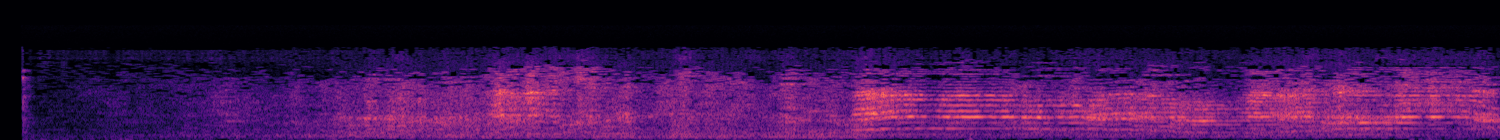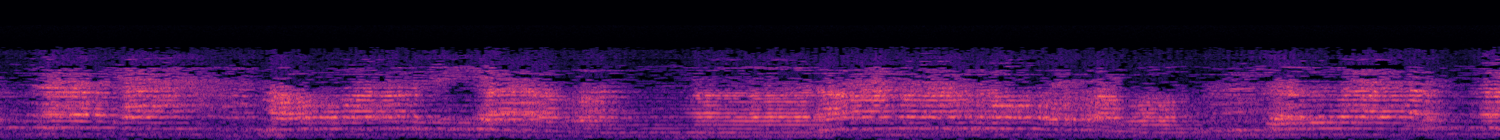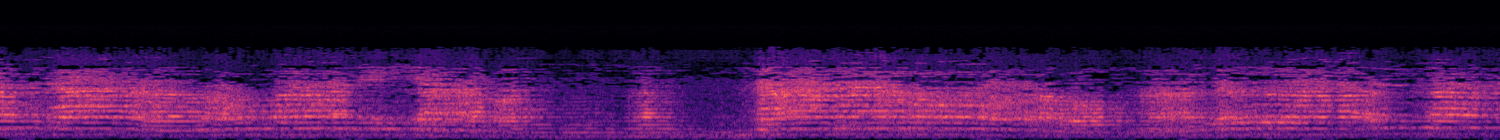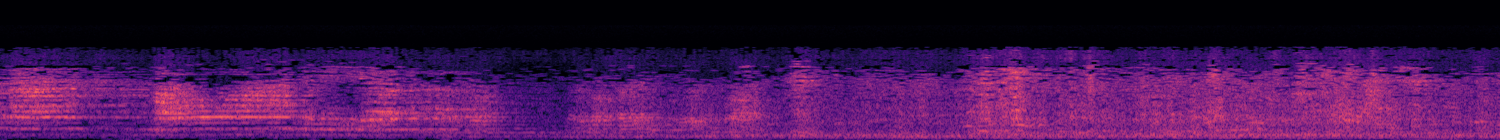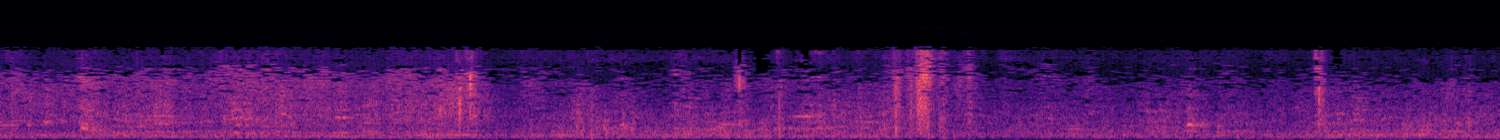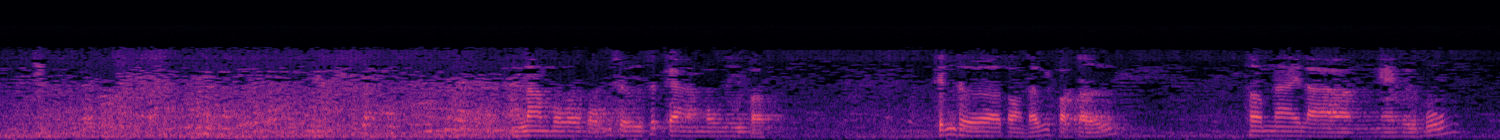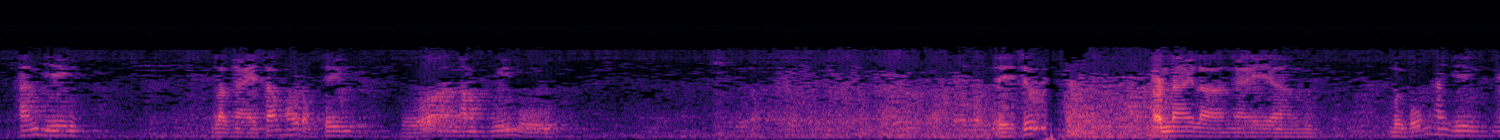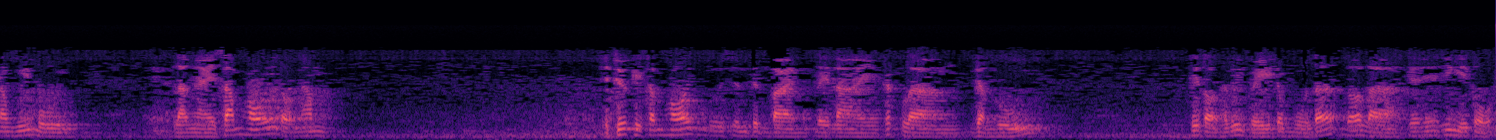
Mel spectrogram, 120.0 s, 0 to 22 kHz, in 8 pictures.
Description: Mp3 Thuyết Giảng Cầu an và được an – Thầy Thích Nhật Từ Giảng tại chùa Chùa Giác Ngộ, ngày 19 tháng 2 năm 2004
